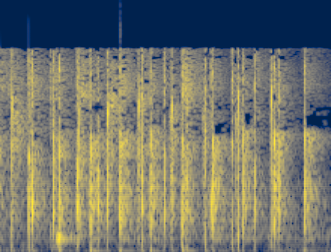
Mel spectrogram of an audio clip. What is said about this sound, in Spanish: Oye, un aplauso. Chicos, un aplauso. Hombre, un aplauso.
